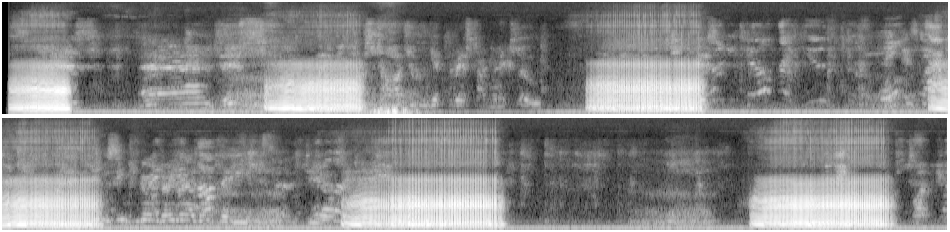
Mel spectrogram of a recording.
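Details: Chihuahua snoring loudly: rough, rattling snores in long bursts every few seconds, quiet pauses between, steady low hum behind.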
